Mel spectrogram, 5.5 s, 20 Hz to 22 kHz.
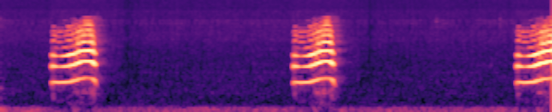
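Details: At a Danish nest with three eggs, 24 March 2024, a tawny owl gives three wavy, nasal-toned calls, each about half a second, spaced roughly two and a half seconds apart; the male brings rodents to the female; otherwise silent.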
